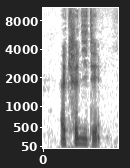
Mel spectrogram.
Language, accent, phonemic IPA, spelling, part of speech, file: French, France, /a.kʁe.di.te/, accrédité, verb / adjective, LL-Q150 (fra)-accrédité.wav
- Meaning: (verb) past participle of accréditer; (adjective) authorised, accredited, credentialed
